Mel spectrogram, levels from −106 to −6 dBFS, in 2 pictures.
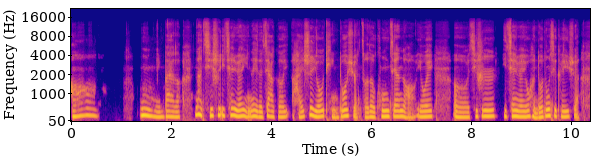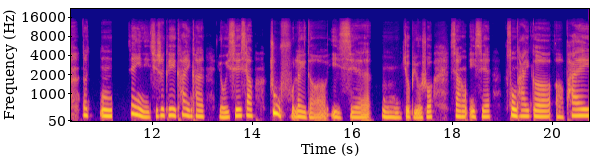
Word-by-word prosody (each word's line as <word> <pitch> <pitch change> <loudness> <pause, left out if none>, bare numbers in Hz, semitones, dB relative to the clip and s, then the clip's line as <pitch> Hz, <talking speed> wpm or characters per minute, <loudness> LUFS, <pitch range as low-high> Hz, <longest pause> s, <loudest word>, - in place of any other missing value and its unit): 哦， 220 +3 -1 0.9
嗯， 235 -3 +5
明 185 -1 -1
白 190 -1 0
了。 180 0 -1 0.3
那 260 -1 +4
其 225 0 -1
实 235 +1 -1
￥1000 230 -3 +3
以 195 - +1
内 200 0 +2
的 180 - +1
价 190 +2 -2
格， 180 0 -2 0.2
还 185 0 -4
是 240 +4 +2
有 195 0 +4
挺 185 -4 -4
多 205 +5 +3
选 225 +2 -3
择 170 - -5
的 180 -1 +2
空 200 +3 +2
间 195 0 +1
的 190 - +2
哦。 170 +1 -5
因 190 -3 0
为， 195 +1 +1 0.4
呃， 170 -1 +1
其 170 +4 -5
实 205 +1 +1 0.2
￥1000 200 -1 +2
有 190 - +3
很 195 -5 0
多 170 +3 +2
东 220 +2 +5
西 215 -1 0
可 200 -1 -4
以 190 +1 +1
选。 195 - -4 0.4
那 240 -1 +1 0.3
嗯， 215 -1 +5 0.3
建 290 -3 +3
议 235 - +5
你 180 -4 +2
其 205 +4 -6
实 230 +2 0
可 225 +1 -4
以 235 -1 +4
看 240 +2 -2
一 - - +1
看， 205 -2 -1 0.3
有 170 -4 0
一 175 - +1
些 220 +5 +3
像 225 -1 0 0.3
祝 315 -6 +6
福 - - -6
类 190 -2 +1
的 80 - -5
一 180 -2 -2
些， 85 - -3 0.2
嗯， 175 -4 0
就 95 -10 0
比 - - -5
如 80 +1 +1
说 185 - -1 0.3
像 190 -2 +1
一 190 - +1
些 190 +1 -2 0.3
送 230 -2 +5
她 205 0 -1
一 205 - 0
个， 200 -1 +1
呃， 180 -2 -3
拍 225 0 +1
200 Hz, 215 characters per minute, -24 LUFS, 180-220 Hz, 0.9 s, 祝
